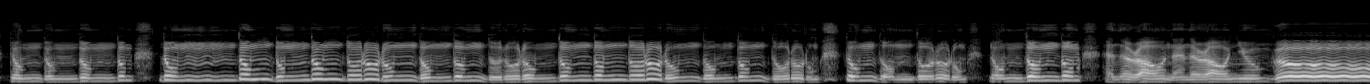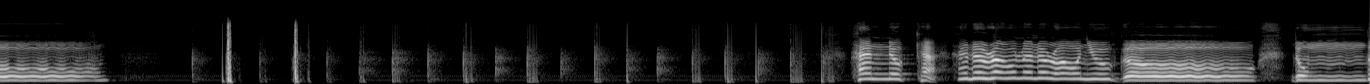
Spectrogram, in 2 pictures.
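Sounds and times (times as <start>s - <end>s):
man singing: 0.0s - 14.8s, 22.2s - 27.3s.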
